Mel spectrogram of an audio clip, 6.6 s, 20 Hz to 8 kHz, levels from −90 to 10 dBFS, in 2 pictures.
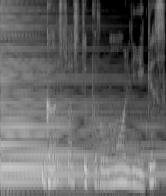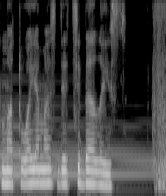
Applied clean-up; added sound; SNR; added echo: none; Keyboard (musical); 2 dB; none.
